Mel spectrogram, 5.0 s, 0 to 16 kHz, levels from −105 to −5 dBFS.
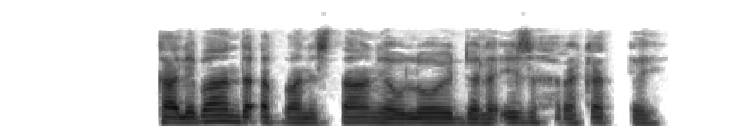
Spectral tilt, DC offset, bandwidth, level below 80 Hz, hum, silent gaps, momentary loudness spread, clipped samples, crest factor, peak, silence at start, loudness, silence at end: -7 dB/octave; under 0.1%; 6.8 kHz; -64 dBFS; none; 4.10-4.18 s; 12 LU; under 0.1%; 20 dB; -2 dBFS; 1.05 s; -21 LUFS; 0.6 s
